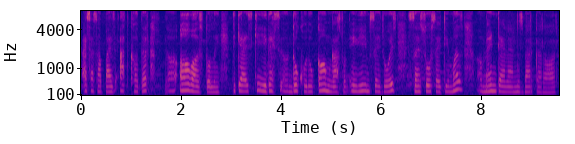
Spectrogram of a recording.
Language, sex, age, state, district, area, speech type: Kashmiri, female, 18-30, Jammu and Kashmir, Baramulla, urban, spontaneous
